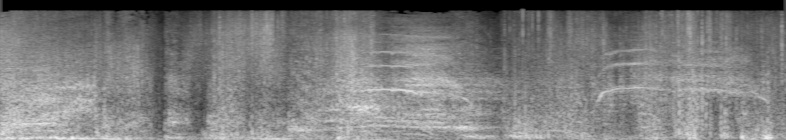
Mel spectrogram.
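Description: Monster-fight film soundtrack: a deep roar and crashing at the start, then a woman's high screams, one near the middle and another about six seconds in.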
